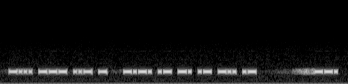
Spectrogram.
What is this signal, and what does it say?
Morse code, heard as a keyed tone, about 46 wpm, 600 Hz. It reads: BOUT CANADA G
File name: archived / CRSnet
